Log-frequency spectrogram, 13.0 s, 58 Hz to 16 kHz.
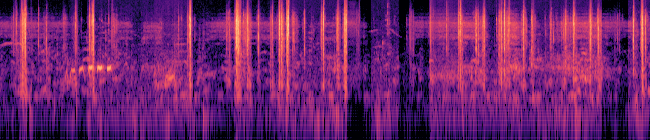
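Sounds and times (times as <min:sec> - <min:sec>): puzzle cube plastic clicking: 0:00.2 - 0:02.4, 0:03.5 - 0:03.9, 0:04.5 - 0:07.2, 0:08.2 - 0:13.0.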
